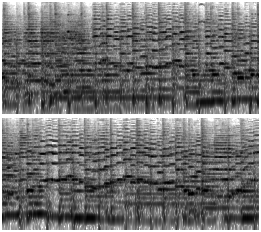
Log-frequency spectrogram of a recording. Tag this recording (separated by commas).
Musical instrument, String section, Bowed string instrument, Music, Guitar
